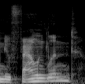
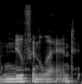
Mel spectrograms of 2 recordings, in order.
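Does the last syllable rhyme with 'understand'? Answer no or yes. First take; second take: no; yes. First: The last syllable does not rhyme with 'understand'. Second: The last syllable rhymes with 'understand'. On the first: The speaker calls it wrong. "A lot of people say Newfoundland" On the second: The speaker calls it right. "the proper way is like Newfoundland. It rhymes with like understand"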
